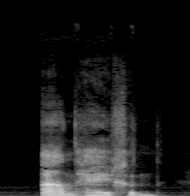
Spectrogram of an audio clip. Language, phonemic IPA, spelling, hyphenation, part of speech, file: Dutch, /ˈaːnˌɦɛi̯.ɣə(n)/, aanhijgen, aan‧hij‧gen, verb, Nl-aanhijgen.ogg
- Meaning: 1. to arrive or approach while gasping 2. to shout while panting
